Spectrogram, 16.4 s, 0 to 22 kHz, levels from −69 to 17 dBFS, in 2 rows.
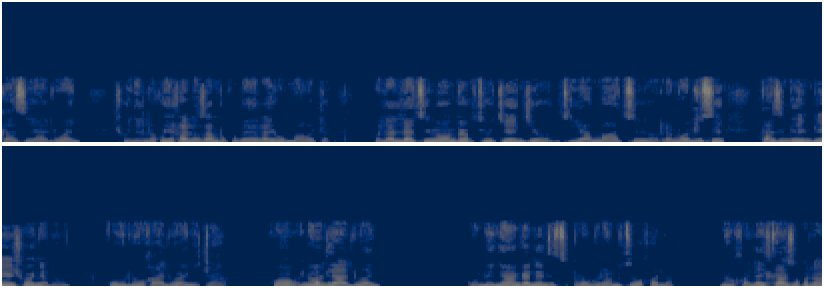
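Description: Throughout the speech, the sound has a ringing, washy quality with a hiss that swells and recedes with each syllable, and nothing is present above about 10.1 kHz. The likely cause is WMA compression at a rate that fits roughly 32 kbps. Its long transform blocks smear quantisation noise over tens of milliseconds, and faint spectral lines drop out. What separates it from broadband noise reduction is that the hiss tracks the signal instead of pumping in the gaps.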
